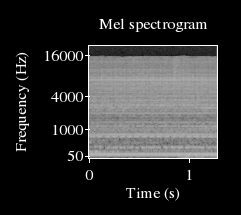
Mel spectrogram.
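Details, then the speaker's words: Desktop computer (CPU) making a loud noise at power-on: a steady low hum with a higher whine on top. Touching a slightly loose connector inside the cabinet changes the sound, and the owner blames that loose connector for the loud humming. "मतलब मेरे से भी ऊपर जो problem मारी हुई है इस कनेक्टेड की वजह से है मेरे कंप्यूटर में जो कनेक्टर लगा ये थोड़ी सी ढीली है और आवाज़ यहां पर बढ़ चुकी है"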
